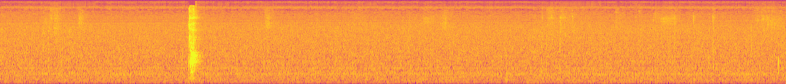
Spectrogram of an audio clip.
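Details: Cough: a pet duck that often scarfs its food gives a single short, sharp cough or choking hack with oatmeal stuck in its throat; usually clears after drinking water.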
